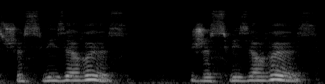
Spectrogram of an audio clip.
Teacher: Make sure you do the liaison, because heureuse starts with a vowel sound, and suis ends in a silent S that you normally don't pronounce. But in this case, you lace it together and it sounds like this, je suis heureuse.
